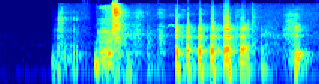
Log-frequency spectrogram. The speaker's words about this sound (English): I'm doing that I'm tired breathing. I always do that. I can't breathe through my nose.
